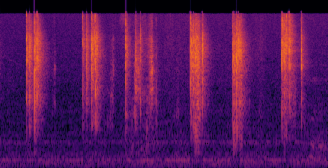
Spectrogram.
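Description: Long nails scratch and tap the grey metal back of a Samsung tablet held in the hands, making sharp, bright clicking and scraping bursts. The bursts come unevenly, with short quiet gaps and a faint low hum between them.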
